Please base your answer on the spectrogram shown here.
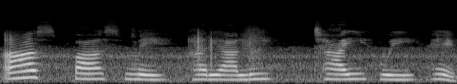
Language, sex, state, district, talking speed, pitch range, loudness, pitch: Hindi, female, Madhya Pradesh, Dhar, 90 wpm, 220-250 Hz, -17 LUFS, 235 Hz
